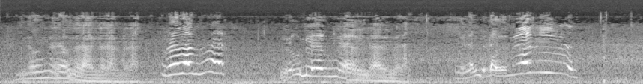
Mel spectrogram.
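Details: Domestic cat making a run of overlapping yowling meows, arched and wavering with strong harmonics, some rising to a higher squeal, over a low background hum.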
